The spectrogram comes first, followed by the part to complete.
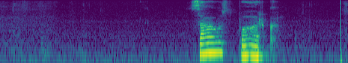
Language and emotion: Russian, neutral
